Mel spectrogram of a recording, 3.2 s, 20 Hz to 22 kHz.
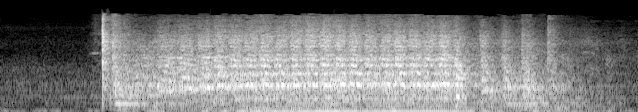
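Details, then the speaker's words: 1948 Ford F-5 truck, cold start after sitting unrun for over a year: steady cranking at about three turns a second dies away without firing; the owner suspects the fuel pump isn't pumping, and dead wires were later found. "I think maybe I better find out why this fuel pump isn't pumping, because when I turned that switch on, that should have kicked on."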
